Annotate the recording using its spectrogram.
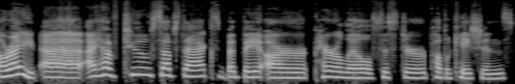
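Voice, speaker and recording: A woman with a plain, everyday voice talks at a fairly slow pace with hardly any pauses, her pitch fairly high, in a very clean recording with a silent background and a dry, close sound with no echo. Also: ordinary pitch variation. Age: 50s. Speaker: poet and memoir writer. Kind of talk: casual livestream chat.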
